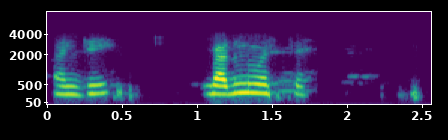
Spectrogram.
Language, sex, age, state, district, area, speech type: Dogri, female, 18-30, Jammu and Kashmir, Udhampur, rural, conversation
